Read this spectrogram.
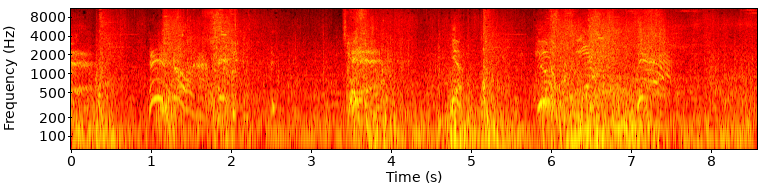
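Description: Swords clash and slash in a fight.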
